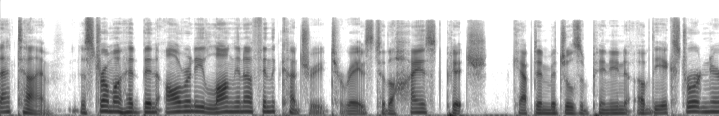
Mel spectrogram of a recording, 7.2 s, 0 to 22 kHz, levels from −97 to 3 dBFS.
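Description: From 3.60 to 6.46 s the speech drops into a wrong sample rate fault: the audio runs at 0.919 times normal speed and sits about 1.5 semitones lower, so it sounds slightly slow and heavy. The ratio fits 48 kHz material played at 44.1 kHz without conversion. Unlike a pitch shift or a time stretch, which change only one of the two, pitch and tempo fall together by the same factor, with no processing artefacts.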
